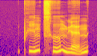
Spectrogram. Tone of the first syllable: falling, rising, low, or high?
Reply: rising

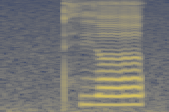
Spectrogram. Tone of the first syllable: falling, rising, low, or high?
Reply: high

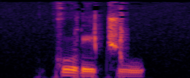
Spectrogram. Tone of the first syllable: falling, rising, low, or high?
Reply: falling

